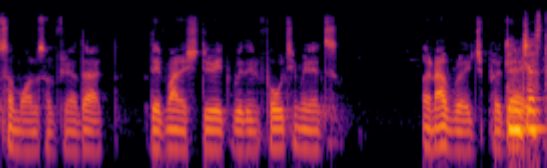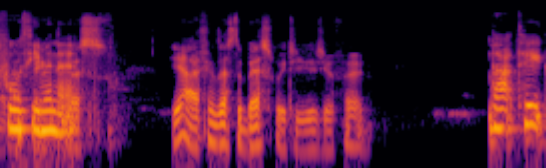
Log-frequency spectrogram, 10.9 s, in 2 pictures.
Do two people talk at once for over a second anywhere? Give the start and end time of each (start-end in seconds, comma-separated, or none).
5.0-6.5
